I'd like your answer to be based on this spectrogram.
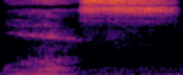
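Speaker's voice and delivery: impression in a whisper.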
